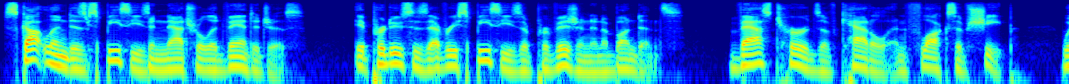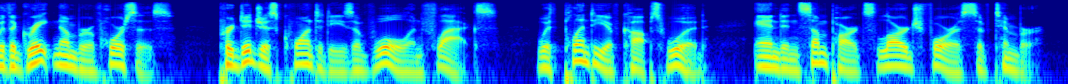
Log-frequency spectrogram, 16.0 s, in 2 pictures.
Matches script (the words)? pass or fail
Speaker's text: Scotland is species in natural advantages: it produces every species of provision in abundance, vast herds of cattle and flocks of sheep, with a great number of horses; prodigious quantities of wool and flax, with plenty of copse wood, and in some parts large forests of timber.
pass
